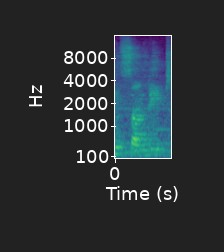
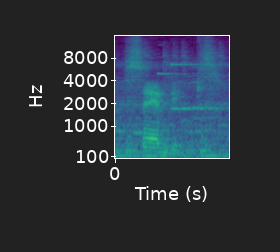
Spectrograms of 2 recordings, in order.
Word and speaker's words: Sandeep: So the pronunciation is exactly the same. Is both pronounced sun? Exactly the same. So there's four spelling possibilities: S-A-N-D-E-E-P, S-U-N-D-E-E-P, S-A-N-D-I-P, and S-U-N-D-I-P. They're all exactly the same pronunciation.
